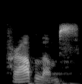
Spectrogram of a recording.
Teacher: the pitch goes higher here problems at the end of problems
